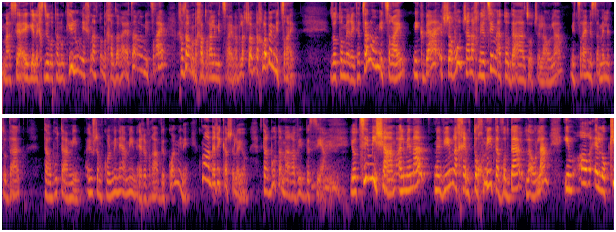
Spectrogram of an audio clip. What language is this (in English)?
Hebrew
